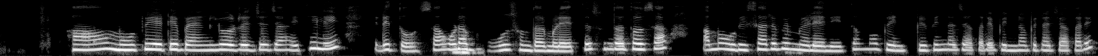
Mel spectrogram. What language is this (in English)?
Odia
